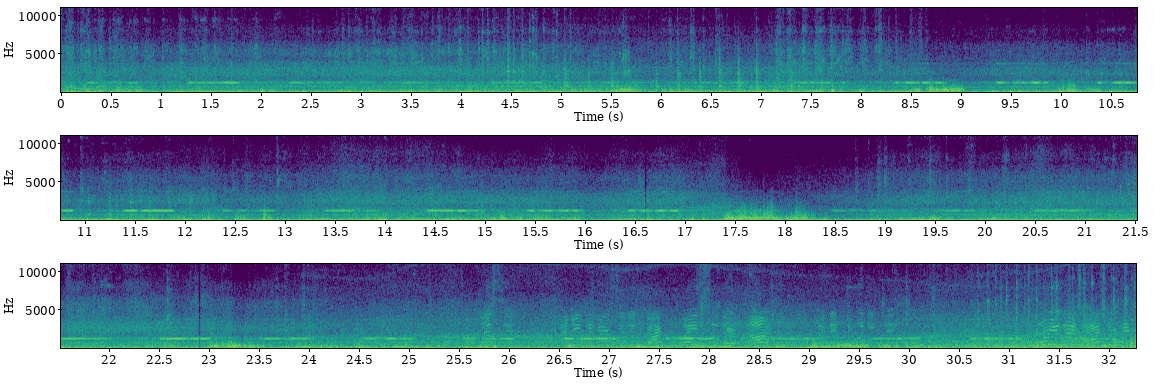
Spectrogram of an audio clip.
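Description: Backup alarm of heavy construction equipment beeping: one steady tone repeated in even pulses, over a low engine rumble.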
